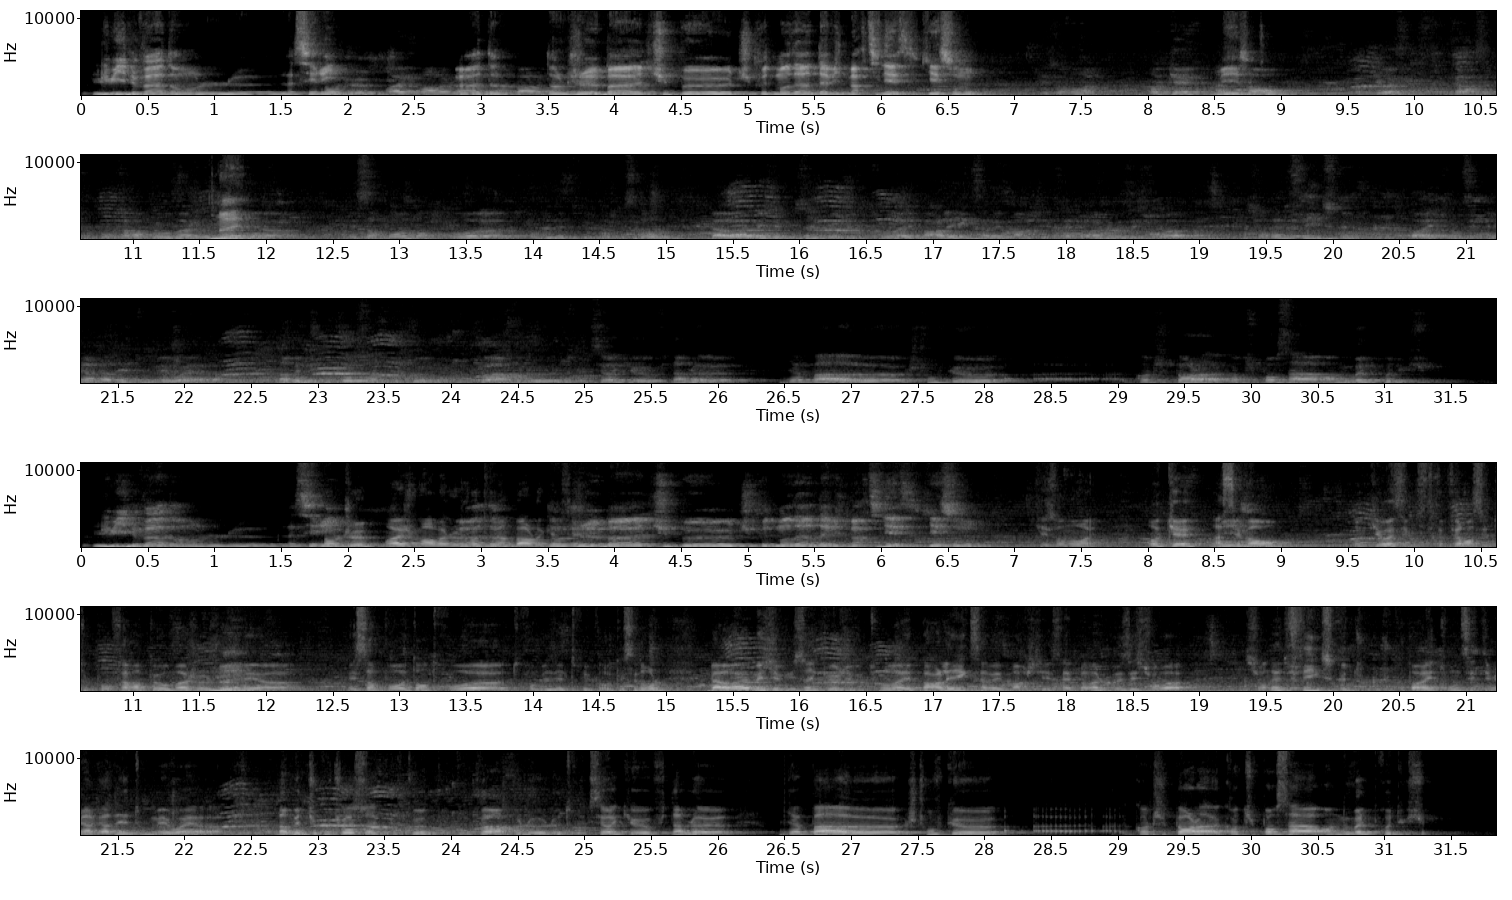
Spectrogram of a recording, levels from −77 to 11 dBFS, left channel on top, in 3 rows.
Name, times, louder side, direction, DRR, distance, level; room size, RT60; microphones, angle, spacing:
voice 1, 0.1-1.9 2.8-6.8 8.5-9.0 11.6-11.9, left 3 dB, 45° left, 0.4 m, -27 dB
voice 2, 1.8-3.8 7.2-7.7 8.0-9.1 9.5-12.2 12.6-19.0 19.4-26.2 26.5-31.3, right 6 dB, 65° right, 0.3 m, -30 dB
sound 1, 5.3-25.0, right 2 dB, 80° right, 0.9 m, -41 dB
3.4 x 3.0 x 3.3 m
head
